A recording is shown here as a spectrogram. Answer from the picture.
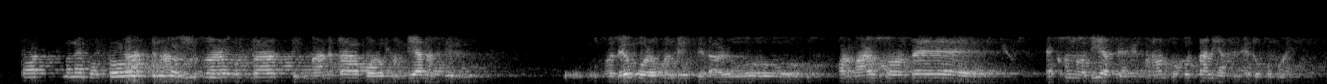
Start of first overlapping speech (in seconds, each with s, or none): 1.2 s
